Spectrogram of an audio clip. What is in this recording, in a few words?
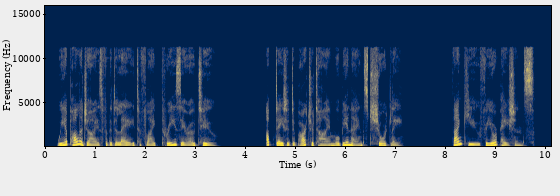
airport announce; at the airport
